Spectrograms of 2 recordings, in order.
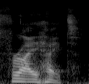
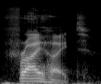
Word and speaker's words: Freiheit: It is Frei phonetically because it's half of my last name, which is Freiheit. Viva Frei. Freiheit. Okay. Yep. Freiheit, which means freedom, verbatim in German.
